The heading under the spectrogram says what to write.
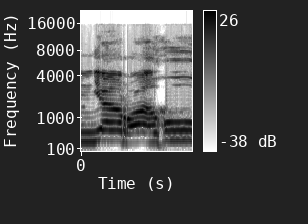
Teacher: এই হাকে ঠোঁট গোল করে একালিপ টেনে পড়ব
